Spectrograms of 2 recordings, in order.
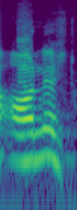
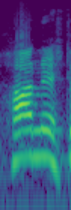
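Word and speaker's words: honest: बहुत लोग क्या है ऑनेस्ट को हनेस्ट बोलते हैं।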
